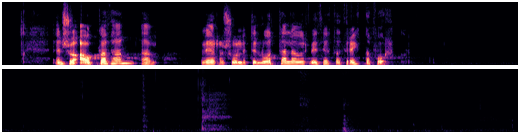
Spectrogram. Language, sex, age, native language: Icelandic, female, 60-69, Icelandic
